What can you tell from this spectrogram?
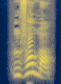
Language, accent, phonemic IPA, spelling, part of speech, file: Swahili, Kenya, /m̩ˈvu.mɔ/, mvumo, noun, Sw-ke-mvumo.flac
- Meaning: 1. noise 2. roar 3. bang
